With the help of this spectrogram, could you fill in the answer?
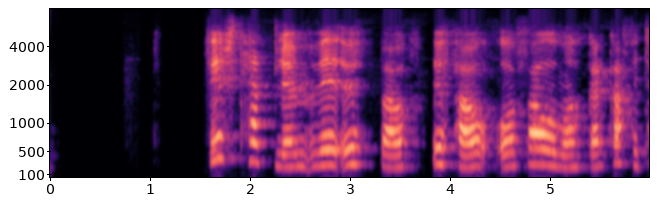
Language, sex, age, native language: Icelandic, female, 11, Icelandic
